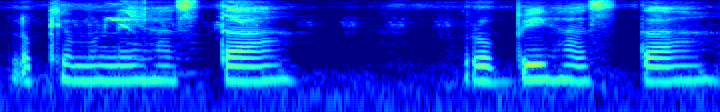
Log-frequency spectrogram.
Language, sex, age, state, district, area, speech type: Santali, female, 18-30, West Bengal, Birbhum, rural, spontaneous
